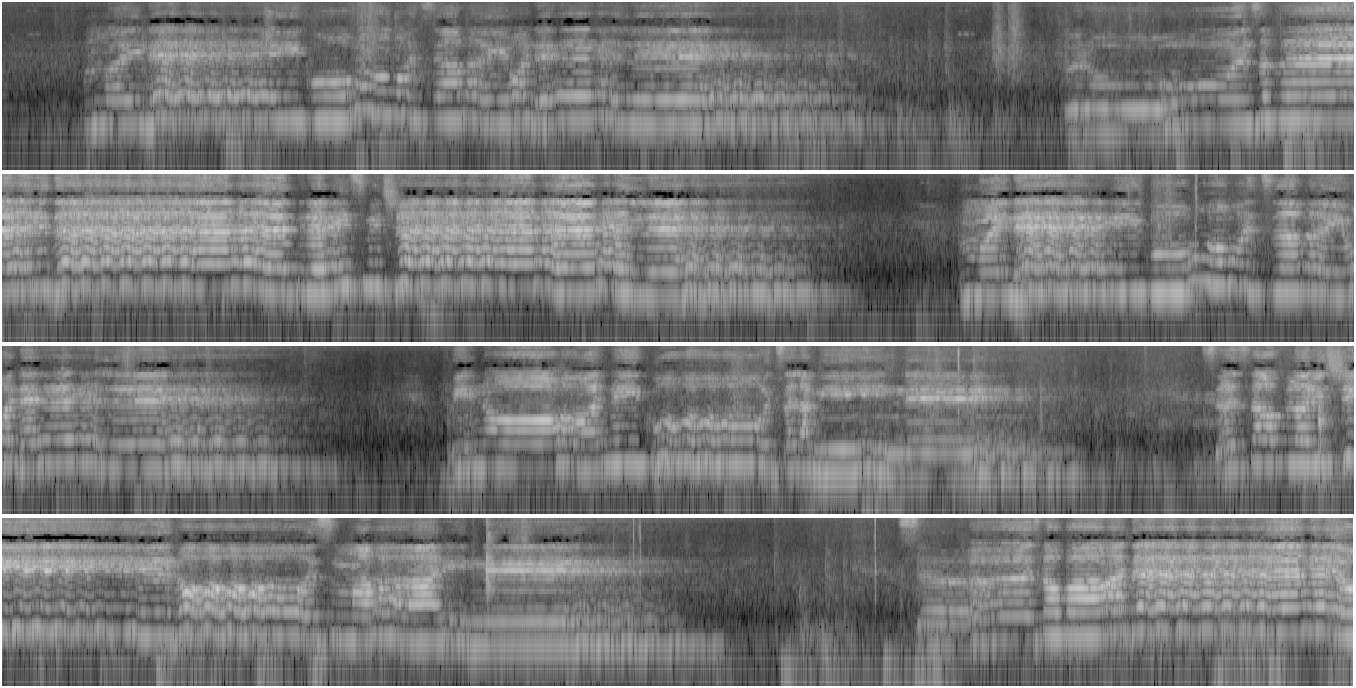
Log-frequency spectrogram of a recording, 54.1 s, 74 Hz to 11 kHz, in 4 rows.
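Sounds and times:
faint room noise: 0.0s - 54.0s
young female voice singing: 0.8s - 8.9s, 10.6s - 22.0s, 31.5s - 38.0s, 39.1s - 47.8s, 49.6s - 54.0s.

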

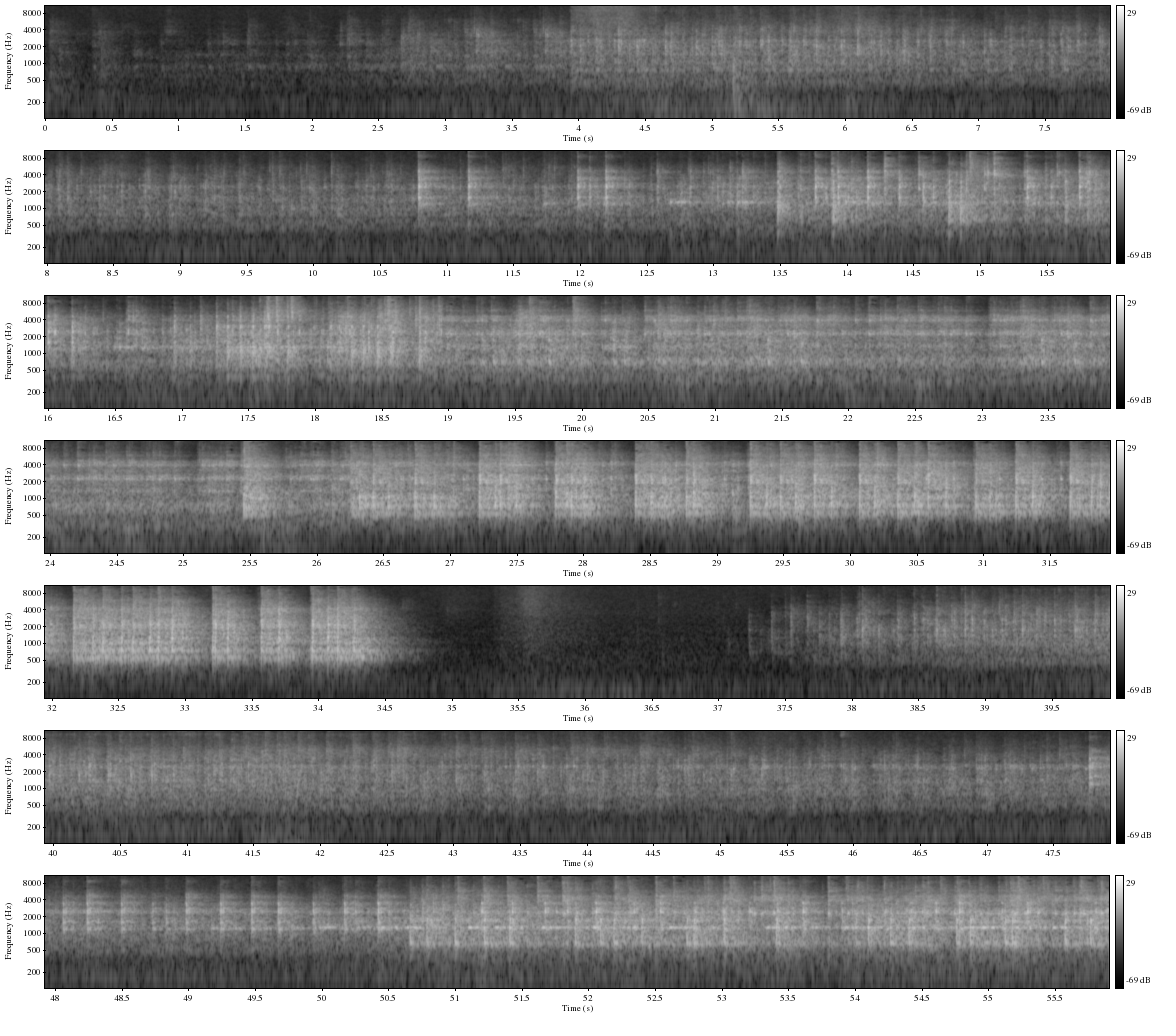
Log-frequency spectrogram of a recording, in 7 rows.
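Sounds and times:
marbles rattling through wooden run: 1.3s - 34.6s, 37.2s - 55.9s.

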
